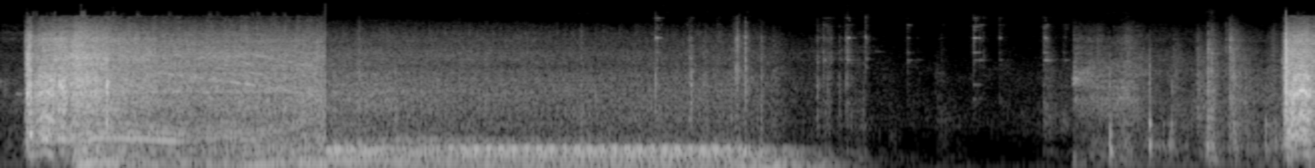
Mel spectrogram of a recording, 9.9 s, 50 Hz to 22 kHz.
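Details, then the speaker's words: Toyota LN106 Hilux with 1UZ V8 swap and automatic, after resetting the idle stepper motor (bearings suspected noisy, not working properly): brief crank, then steady even idle, no hunting; idle now comes up properly. "now we've got a proper reset of that stipper and it's hiding much nicer the idles come up"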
